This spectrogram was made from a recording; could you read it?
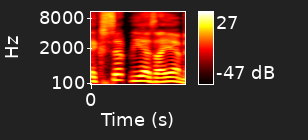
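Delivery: ordinary talk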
